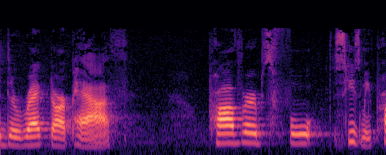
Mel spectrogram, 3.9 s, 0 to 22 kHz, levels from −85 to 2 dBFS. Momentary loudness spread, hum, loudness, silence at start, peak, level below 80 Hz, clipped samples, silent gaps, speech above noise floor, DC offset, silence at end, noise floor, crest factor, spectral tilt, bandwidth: 15 LU; none; -20 LUFS; 0 s; -2 dBFS; -78 dBFS; under 0.1%; none; 38 dB; under 0.1%; 0 s; -58 dBFS; 20 dB; -3 dB/octave; 11.5 kHz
